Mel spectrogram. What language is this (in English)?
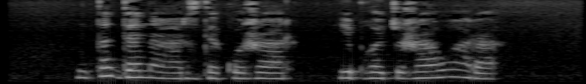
Kabardian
